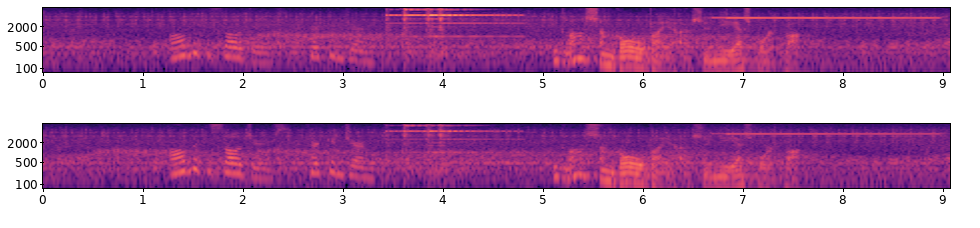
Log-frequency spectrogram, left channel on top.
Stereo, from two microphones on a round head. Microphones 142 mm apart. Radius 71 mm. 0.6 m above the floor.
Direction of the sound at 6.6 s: 40° left (ahead or behind).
